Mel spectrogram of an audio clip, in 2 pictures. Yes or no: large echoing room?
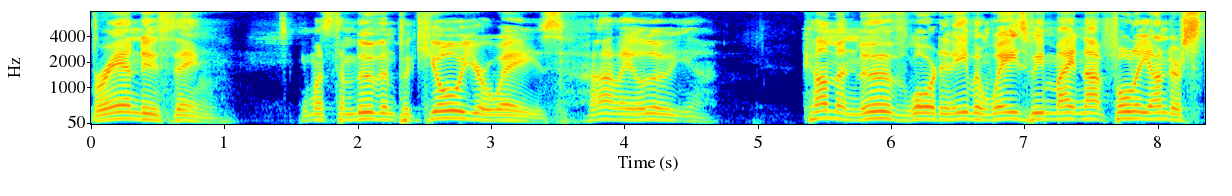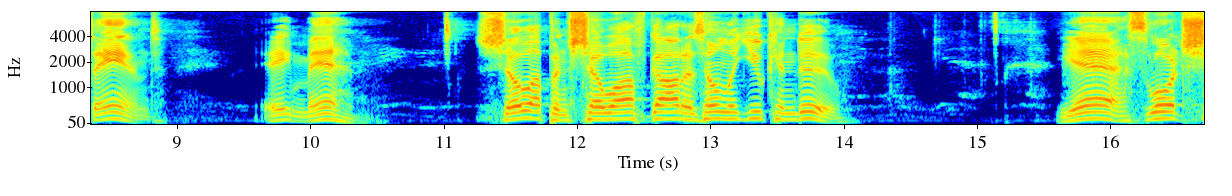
yes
